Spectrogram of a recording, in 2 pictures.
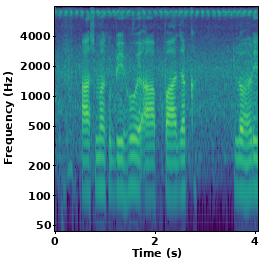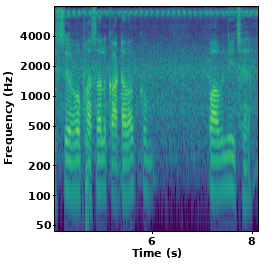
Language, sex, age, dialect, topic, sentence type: Maithili, male, 18-24, Bajjika, agriculture, statement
